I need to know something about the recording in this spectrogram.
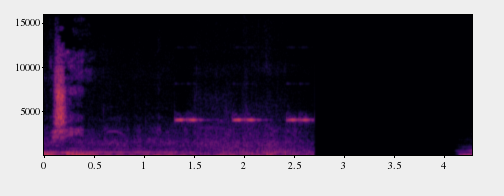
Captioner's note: beeping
